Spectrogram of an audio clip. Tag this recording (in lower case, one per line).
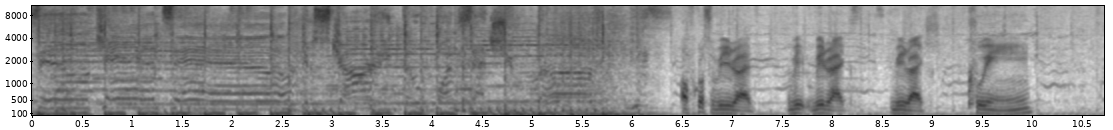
heavy metal
music
song
singing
